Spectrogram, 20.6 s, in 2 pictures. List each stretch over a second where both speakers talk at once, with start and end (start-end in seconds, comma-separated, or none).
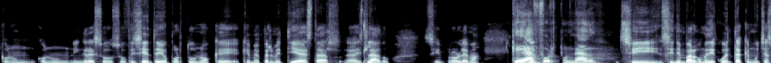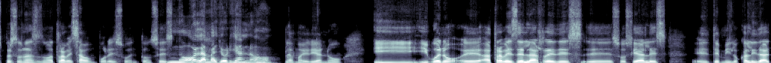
none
